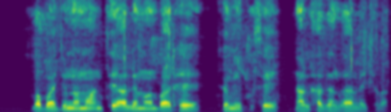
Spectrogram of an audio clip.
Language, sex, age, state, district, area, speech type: Santali, male, 45-60, West Bengal, Malda, rural, spontaneous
